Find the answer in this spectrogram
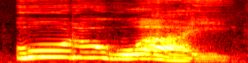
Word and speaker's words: Uruguay: Y la respuesta correcta es Uruguay. Because the R here is soft, okay? Between vowels.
